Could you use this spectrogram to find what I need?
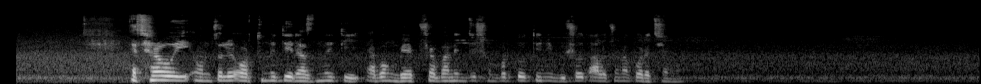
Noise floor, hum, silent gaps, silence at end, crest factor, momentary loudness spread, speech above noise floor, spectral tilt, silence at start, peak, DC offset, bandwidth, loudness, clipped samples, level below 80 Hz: -52 dBFS; none; none; 3.1 s; 24 dB; 23 LU; 29 dB; -5.5 dB/octave; 0.15 s; -2 dBFS; under 0.1%; 11 kHz; -23 LUFS; under 0.1%; -72 dBFS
